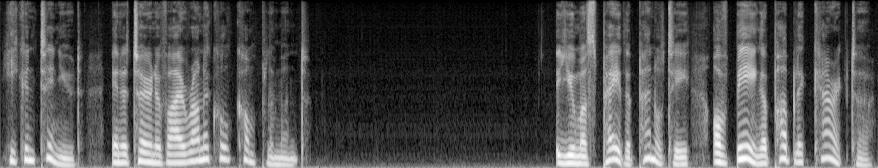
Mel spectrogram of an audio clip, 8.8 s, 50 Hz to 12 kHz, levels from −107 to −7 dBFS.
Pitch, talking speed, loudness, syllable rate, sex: 175 Hz, 125 wpm, -18 LUFS, 5.2 syllables/s, female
